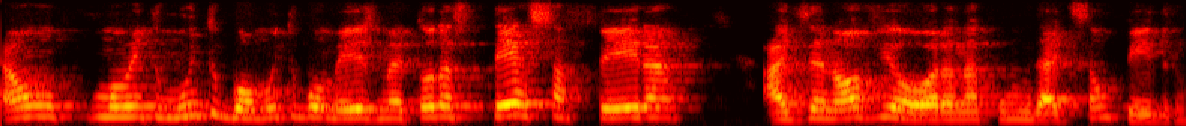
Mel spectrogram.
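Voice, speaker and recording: This man's voice is high in pitch. Its rise and fall are ordinary. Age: 30s. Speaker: church volunteer and upholstery worker. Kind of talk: radio interview.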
